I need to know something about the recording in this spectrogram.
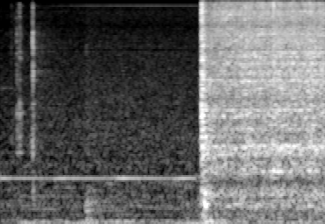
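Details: Chevrolet Trax LT that sat in storage, fuel pump and ignition coil already replaced: starter spins evenly, slightly quick, never fires; spark present.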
